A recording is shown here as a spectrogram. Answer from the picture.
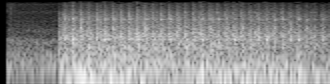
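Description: A Mercedes-Benz Atego tow truck's diesel engine running steadily at idle, starting abruptly a moment in.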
